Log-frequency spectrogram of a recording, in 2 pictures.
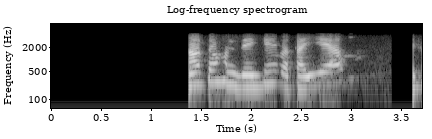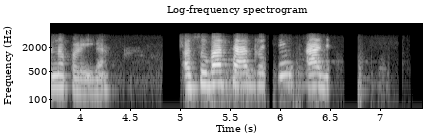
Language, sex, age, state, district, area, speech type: Hindi, female, 60+, Uttar Pradesh, Lucknow, rural, conversation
